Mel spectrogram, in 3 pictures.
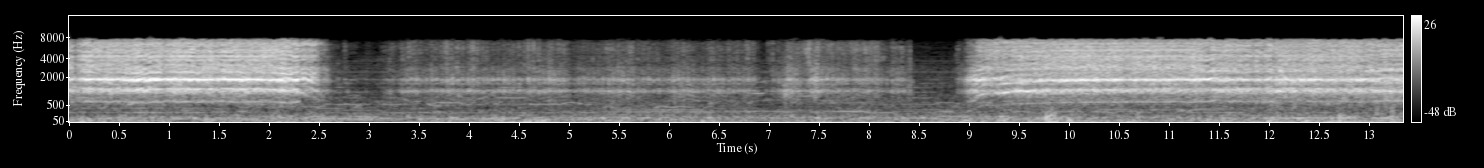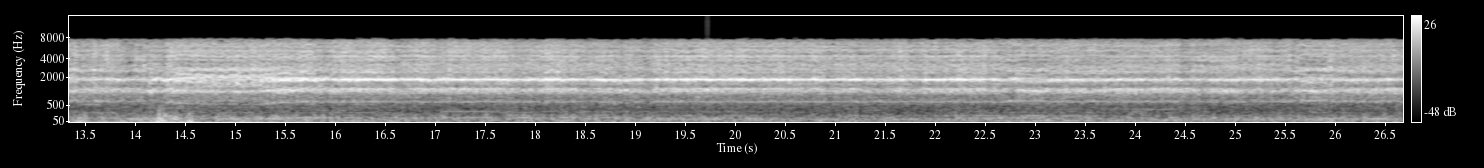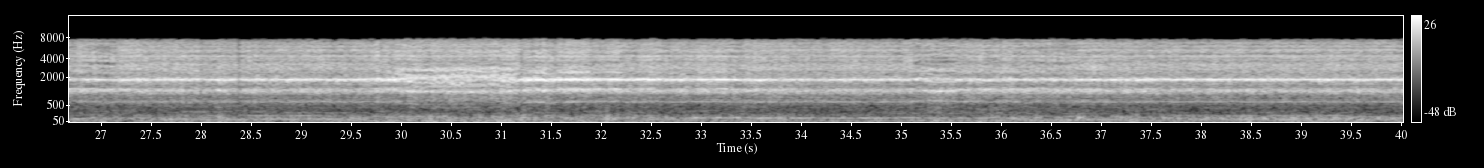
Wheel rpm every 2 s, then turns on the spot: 160, 40, 20, 30, 50, 160, 160, 160, 160, 160, 160, 160, 160, 160, 160, 160, 160, 160, 160, 160.
2-8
